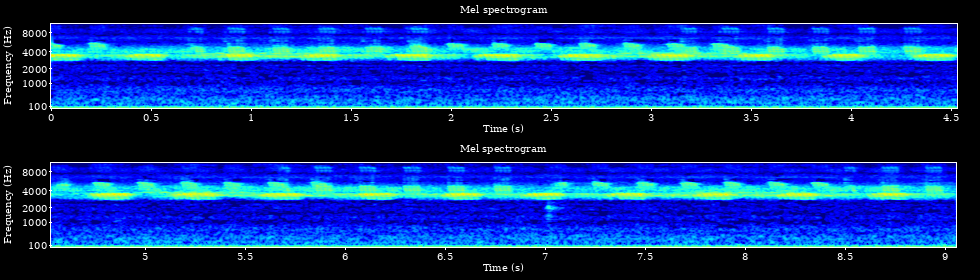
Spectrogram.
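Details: Autumn chorus of crickets with other insects: a steady high ringing tone with pulsed chirps layered above it, swelling about twice per second in an even rhythm, with no other clear sounds.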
